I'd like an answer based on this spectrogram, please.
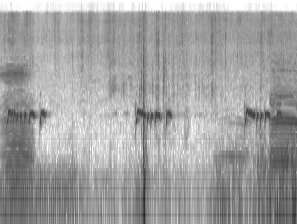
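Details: Herd of tame cows on a traditional village farm, moving in order toward grazing fields: brief low lowing at the start and a fuller moo at the end, with quieter stretches and a sharp knock midway, plus clipped higher repeated notes.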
